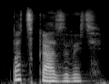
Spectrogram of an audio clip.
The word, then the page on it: подсказывать: /pɐˈt͡skazɨvətʲ/; podskazyvat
